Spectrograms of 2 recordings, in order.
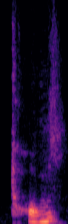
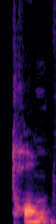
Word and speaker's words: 同: The first one, we pronounce the tong. You can see the character here. This character, we pronounce the tong.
